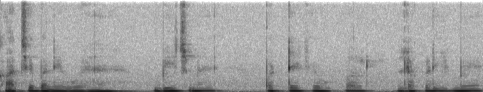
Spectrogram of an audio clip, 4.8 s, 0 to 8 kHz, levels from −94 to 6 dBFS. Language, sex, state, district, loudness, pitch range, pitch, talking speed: Hindi, male, Chhattisgarh, Kabirdham, -14 LUFS, 120-140 Hz, 135 Hz, 150 wpm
